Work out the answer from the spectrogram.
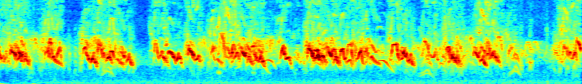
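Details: Several birds singing together in a tree: a dense chorus of high, quick chirps and twittering trills that overlap continuously, with brief dips in loudness near the start and after one second, and no other sounds.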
